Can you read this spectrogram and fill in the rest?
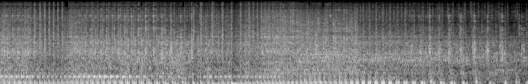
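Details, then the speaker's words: Go-kart engine sitting about 3 years, on choke with carb cleaner, held wide open: catches after cranking and stumbles with a ragged lumpy beat; old bad gas in a tank pocket draining missed, smells and runs awful. "So we got it to fire up. It smells awful and it runs awful. There's still some bad gas somewhere in the tank, like in a little pocket that I couldn't get out."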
